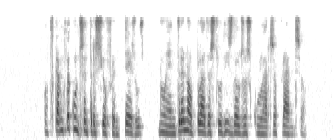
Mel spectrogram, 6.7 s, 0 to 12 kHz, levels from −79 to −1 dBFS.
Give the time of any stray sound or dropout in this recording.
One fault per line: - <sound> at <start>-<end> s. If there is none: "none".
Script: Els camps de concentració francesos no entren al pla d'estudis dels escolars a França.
- dropout at 2.4-2.5 s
